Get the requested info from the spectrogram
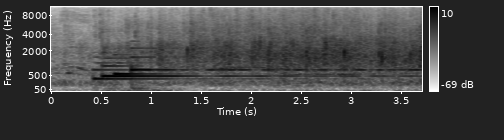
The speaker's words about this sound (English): You know, when you don't want money to come to you, you clap like that. Clap like you are a child of God and that money does not control you. You control it.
